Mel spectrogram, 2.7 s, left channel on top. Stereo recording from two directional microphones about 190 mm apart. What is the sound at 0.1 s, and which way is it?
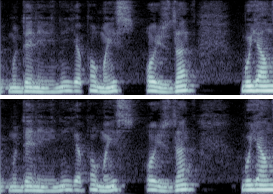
A man's voice, 30° left (ahead or behind).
